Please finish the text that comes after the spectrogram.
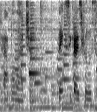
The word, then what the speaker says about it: Appalachia: you all understand that people from Appalachia say Appalachia not Appalachia and if you take nothing else away from this which I sincerely hope isn't the case it is that it is pronounced Appalachia thanks you guys for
